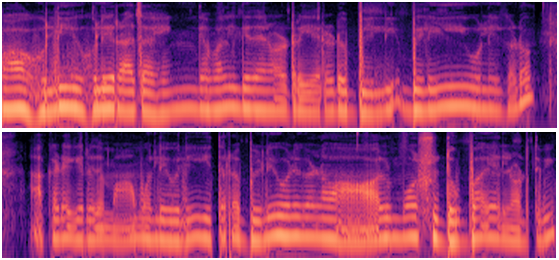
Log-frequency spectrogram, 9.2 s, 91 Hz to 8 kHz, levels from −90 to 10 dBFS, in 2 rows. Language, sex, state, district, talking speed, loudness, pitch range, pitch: Kannada, female, Karnataka, Chamarajanagar, 115 wpm, -18 LUFS, 165-190 Hz, 180 Hz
